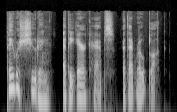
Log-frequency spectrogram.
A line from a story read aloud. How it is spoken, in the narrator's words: she said quietly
